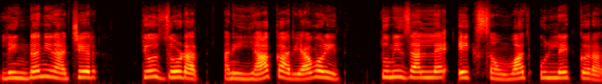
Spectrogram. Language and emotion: Goan Konkani, neutral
